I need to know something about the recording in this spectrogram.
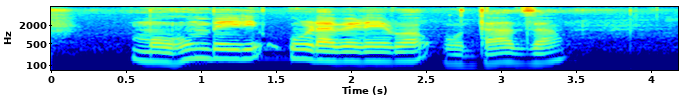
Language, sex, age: Venda, male, 22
